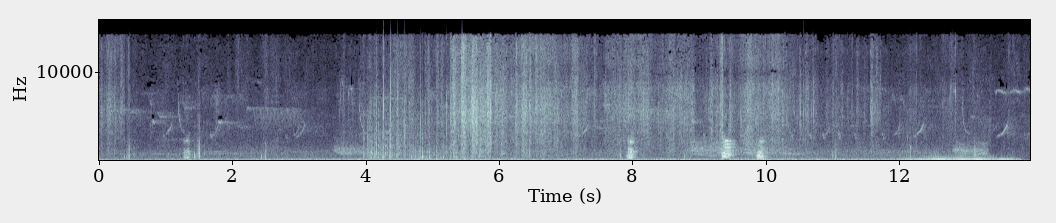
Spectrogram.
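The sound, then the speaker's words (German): A dog named Derek barks several times in a forest, in short, irregular bursts, a couple of sharp woofs standing out loudly over a steady background hum, with no one speaking. “Derek, du blöde Töle, lass mich durch.”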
